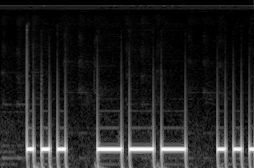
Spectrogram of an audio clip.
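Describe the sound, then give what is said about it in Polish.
Morse code SOS distress signal beeped in one steady mid-pitched tone: three short beeps, three long beeps, then three short beeps, crisp and loud against silence. “Trzy krótkie, trzy długie, trzy krótkie. Co oznacza taki sygnał w kodzie Morsa?”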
